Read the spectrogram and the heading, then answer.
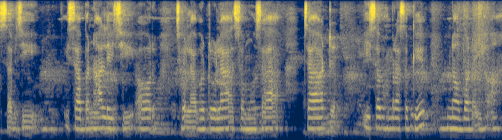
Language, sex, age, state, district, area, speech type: Maithili, female, 60+, Bihar, Sitamarhi, rural, spontaneous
